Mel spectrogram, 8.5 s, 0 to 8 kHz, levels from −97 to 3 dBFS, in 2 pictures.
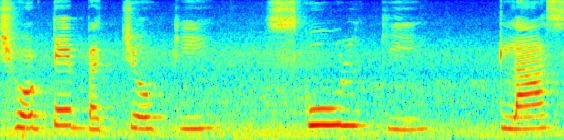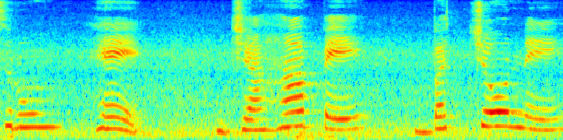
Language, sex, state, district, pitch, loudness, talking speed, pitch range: Hindi, female, Madhya Pradesh, Dhar, 255 Hz, -15 LUFS, 85 wpm, 235-290 Hz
